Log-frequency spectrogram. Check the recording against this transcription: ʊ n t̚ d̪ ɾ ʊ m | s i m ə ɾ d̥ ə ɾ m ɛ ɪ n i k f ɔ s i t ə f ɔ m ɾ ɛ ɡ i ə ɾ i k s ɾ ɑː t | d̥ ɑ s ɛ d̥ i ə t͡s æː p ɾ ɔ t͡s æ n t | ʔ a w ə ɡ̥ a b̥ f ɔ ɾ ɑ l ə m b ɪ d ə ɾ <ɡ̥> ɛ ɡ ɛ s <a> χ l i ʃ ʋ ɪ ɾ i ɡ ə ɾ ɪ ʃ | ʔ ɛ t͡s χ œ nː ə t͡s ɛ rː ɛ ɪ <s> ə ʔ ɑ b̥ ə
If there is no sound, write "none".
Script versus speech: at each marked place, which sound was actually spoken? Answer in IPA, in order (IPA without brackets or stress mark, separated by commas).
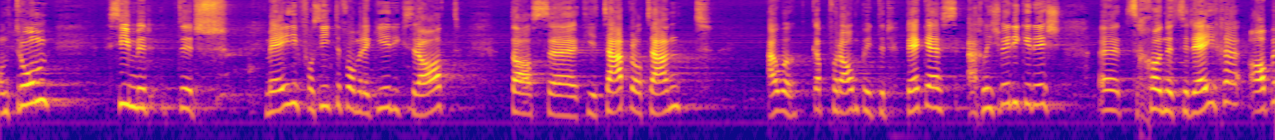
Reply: b̥, ə, χ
